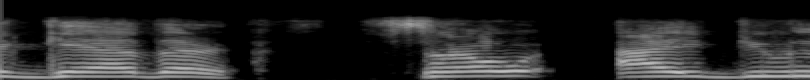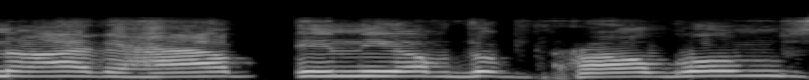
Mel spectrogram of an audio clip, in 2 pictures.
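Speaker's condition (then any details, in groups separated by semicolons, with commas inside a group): Facial paralysis from hydrocephalus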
